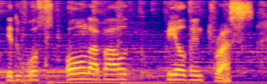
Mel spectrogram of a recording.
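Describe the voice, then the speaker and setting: A man from Chile, an environmental economist, giving a steady, measured scripted narration for a video. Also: fairly high pitch. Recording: video voice-over with music behind.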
